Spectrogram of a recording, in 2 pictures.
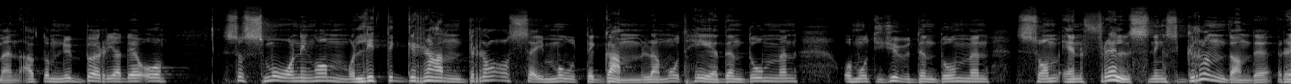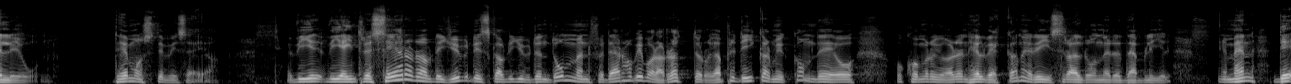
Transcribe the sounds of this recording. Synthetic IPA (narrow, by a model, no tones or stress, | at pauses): ə̰na̰t̪̚d̪ɔmnʉ̟ːbœɾjad̪əʔɔ | sɔsmoːnɪŋɔmɔliːt̪əɡɾand̪ɾɑːsɛjmʊt̪̚d̪ɛɡamlamʊt̪heːd̪ənd̪ʊmːənɔmʊt̪jʉ̟ːd̪ənd̪ʊmːənsɔmɛnfɾɛlsnɪŋsɡɾɵnd̪and̪əɾɛlɪṵːn | d̪ɛmɔst̪əvɪsɛ̰jːa̰ | vɪvɪæɾɪnt̪ɾɛseːɾad̪əavd̪ɛjʉ̟ːd̪ɪskaːvd̪ɛjʉ̟ːd̪ənd̪ʊmːənfœɖæɾɦaɾvɪvoːɾaɾœt̪ːəɾɔjaːɡ̚pʰɾɛd̪iːkaɾmʏkːəɔmd̪ɛɔɔkʰɔmːəɾɔjœːɾad̪ɛnɦeːlvɛkːanæɾiːsɾaɛld̪ɔnæɖɛd̪æɾblḭːɾmɛnd̪ɛ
